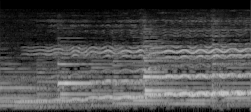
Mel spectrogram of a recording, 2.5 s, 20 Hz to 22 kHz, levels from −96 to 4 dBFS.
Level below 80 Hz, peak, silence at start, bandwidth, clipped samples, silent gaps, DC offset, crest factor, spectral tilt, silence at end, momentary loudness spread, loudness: under -90 dBFS; -10 dBFS; 0 s; 14 kHz; under 0.1%; none; under 0.1%; 16 dB; -1.5 dB/octave; 0 s; 10 LU; -24 LUFS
